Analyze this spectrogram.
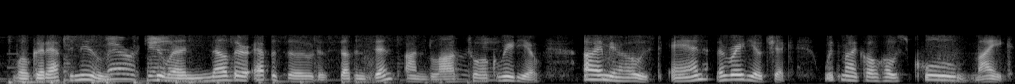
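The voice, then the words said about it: Husky voice. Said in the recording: “do I have a sexy voice today? ... I got myself a bad cold I've been fighting all week”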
